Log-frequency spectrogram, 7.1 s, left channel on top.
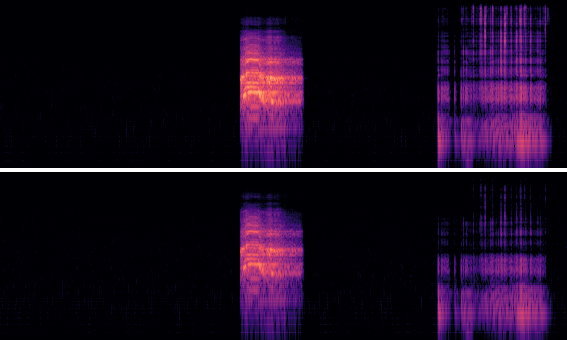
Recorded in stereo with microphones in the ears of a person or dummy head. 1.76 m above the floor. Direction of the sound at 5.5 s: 50° left (ahead or behind).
